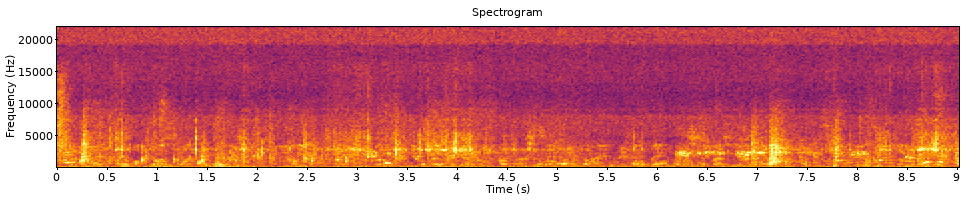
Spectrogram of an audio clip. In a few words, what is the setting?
crowded indoor space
